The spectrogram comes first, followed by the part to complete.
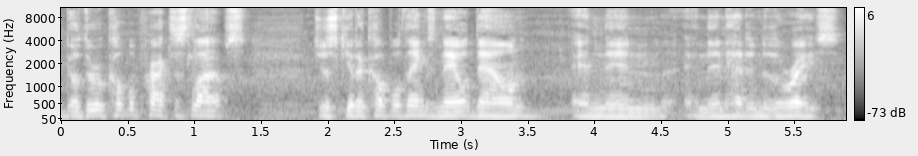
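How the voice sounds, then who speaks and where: A hoarse man hosting a gaming channel, talking casually over gameplay as he explains racing tips. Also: medium pitch, slight background noise. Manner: laid-back, peppers talk with "man". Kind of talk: casual game tutorial voice-over.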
